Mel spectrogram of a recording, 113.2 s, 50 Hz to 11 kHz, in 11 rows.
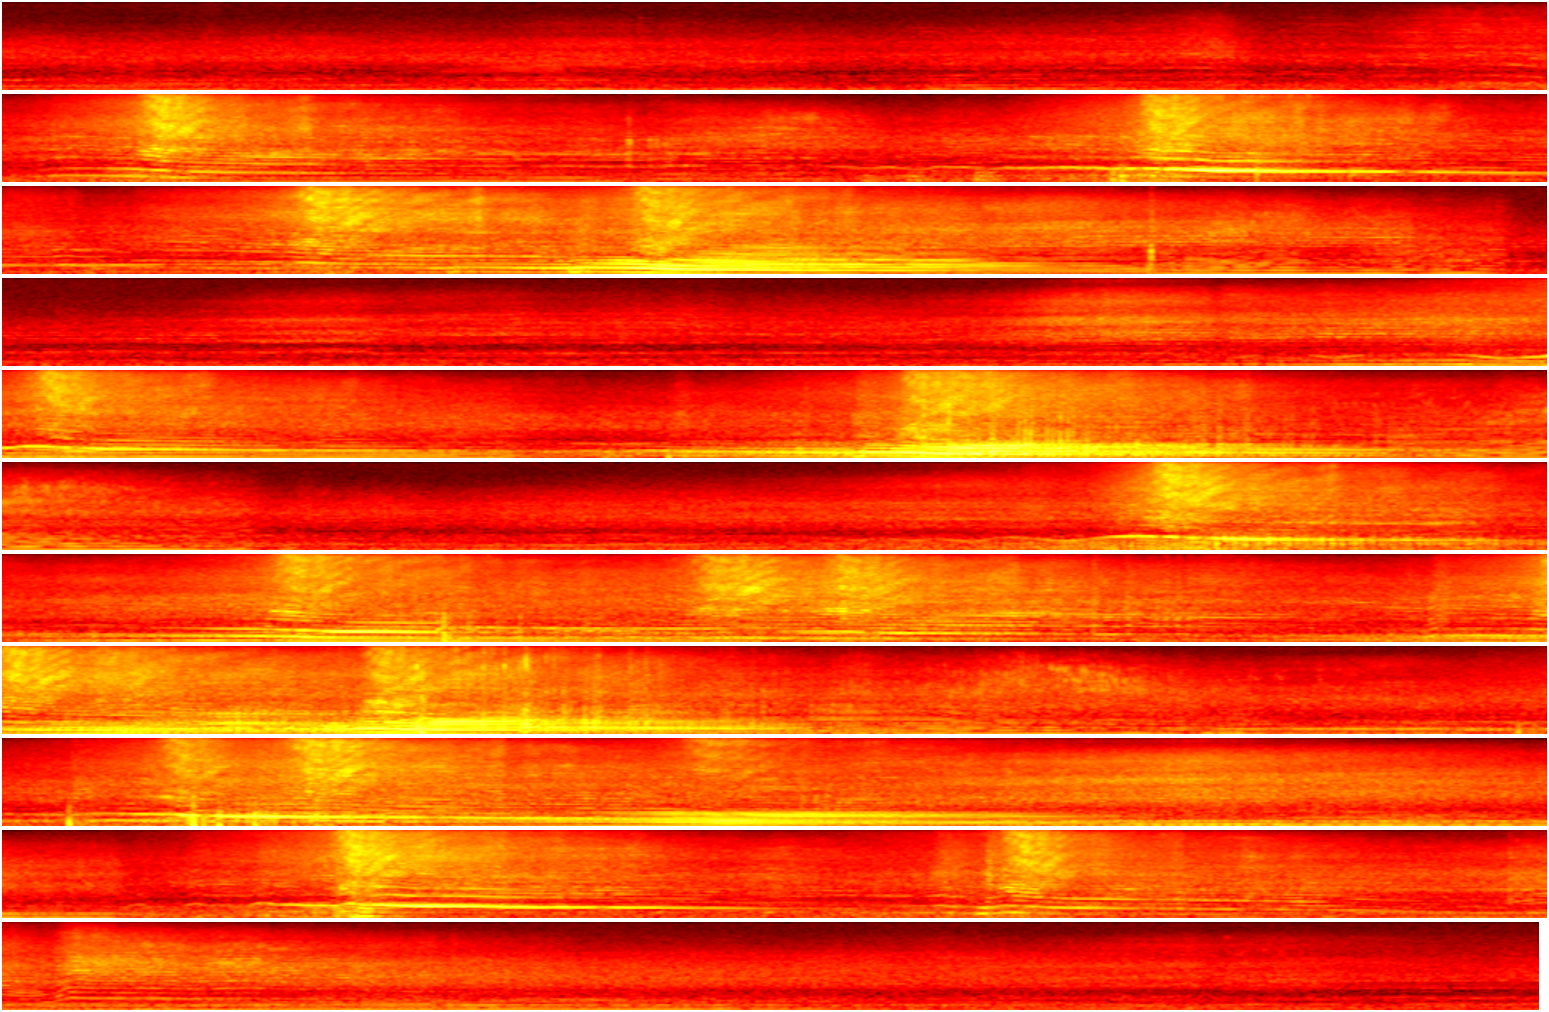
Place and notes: Scarborough UK - Scarborough Road Races 2017 ...
Cock o' the North Road Races ... Oliver's Mount ... ultra lightweight / lightweight motorbike qualifying ...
